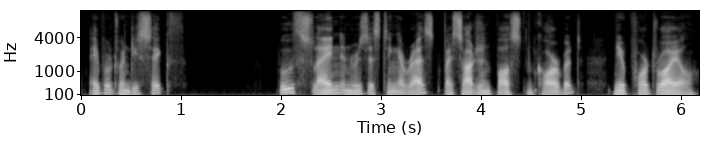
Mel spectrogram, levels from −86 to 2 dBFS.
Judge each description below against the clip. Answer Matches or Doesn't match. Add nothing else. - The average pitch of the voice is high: Doesn't match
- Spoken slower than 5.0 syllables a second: Matches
